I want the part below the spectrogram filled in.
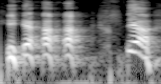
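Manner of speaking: high laughing yeah yeah. Real, not acted. Streamer laughing at chat's joke, high laughing. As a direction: laugh through the words, delighted.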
